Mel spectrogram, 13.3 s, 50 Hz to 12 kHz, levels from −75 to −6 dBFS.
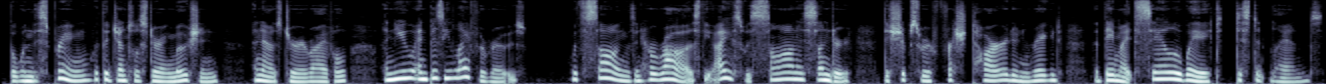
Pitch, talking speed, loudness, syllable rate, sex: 210 Hz, 190 wpm, -17 LUFS, 5.4 syllables/s, female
